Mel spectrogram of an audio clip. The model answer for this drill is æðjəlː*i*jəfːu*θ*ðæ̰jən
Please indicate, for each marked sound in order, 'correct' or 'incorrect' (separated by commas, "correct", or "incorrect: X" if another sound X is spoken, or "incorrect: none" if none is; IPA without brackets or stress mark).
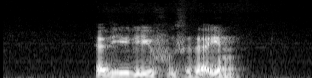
correct, correct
